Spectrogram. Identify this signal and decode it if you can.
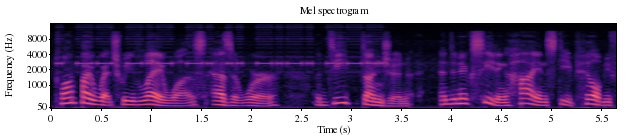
Morse code (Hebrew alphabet), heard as a high beeper, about 24 wpm, 2700 Hz, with speech in English. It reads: ומכניסה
